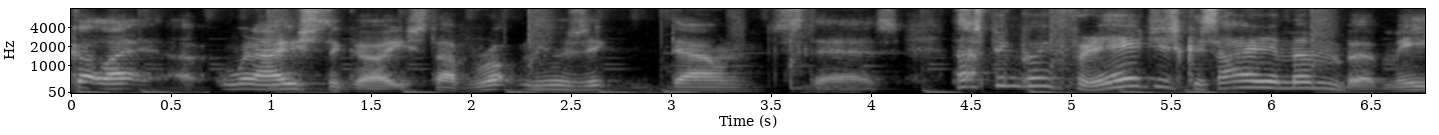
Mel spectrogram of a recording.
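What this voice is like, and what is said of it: Usual voice. Nothing is said of it.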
